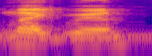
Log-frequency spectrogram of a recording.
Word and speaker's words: Mike Rim: And I am now using the correct pronunciation of his name. Salute, Mike Rim.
